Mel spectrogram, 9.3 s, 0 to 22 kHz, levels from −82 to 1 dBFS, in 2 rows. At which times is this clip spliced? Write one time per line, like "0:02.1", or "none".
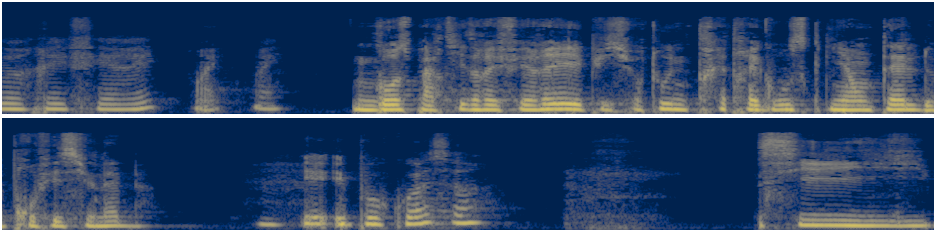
0:06.2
